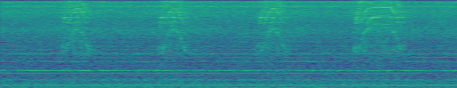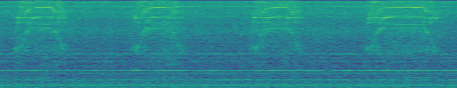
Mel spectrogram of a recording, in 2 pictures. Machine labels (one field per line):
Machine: slide rail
